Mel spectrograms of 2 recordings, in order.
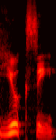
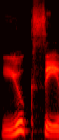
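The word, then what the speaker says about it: Uxie: it yuxy okay so it is it is yuksi yuksi that is the official pronunciation thank you for checking that for us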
